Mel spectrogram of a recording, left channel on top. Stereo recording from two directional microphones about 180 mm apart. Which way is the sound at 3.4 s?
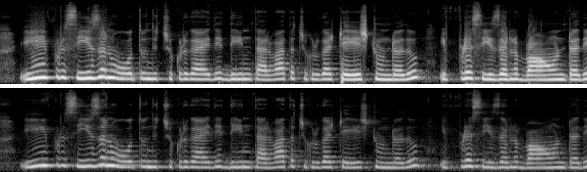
45° left (ahead or behind).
